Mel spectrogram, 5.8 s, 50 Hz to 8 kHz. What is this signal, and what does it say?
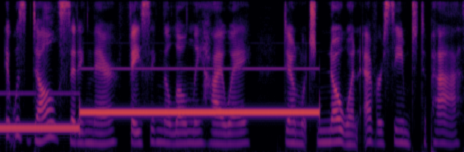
Two-tone page, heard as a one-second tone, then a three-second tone, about 410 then 730 Hz, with speech in English.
